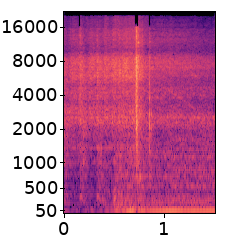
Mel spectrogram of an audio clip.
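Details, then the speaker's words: Mahindra Xylo that had cranked but not started for 3–4 months, started in neutral after the injector circuit wiring was repaired: a short crank that catches quickly into a steady, even idle, then rises cleanly with throttle. It now starts normally. "Good, வண்டி start ஆகிடுச்சு. இப்போ oscillator கொடுக்குறேன், வண்டி நல்லா rice ஆகுது."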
